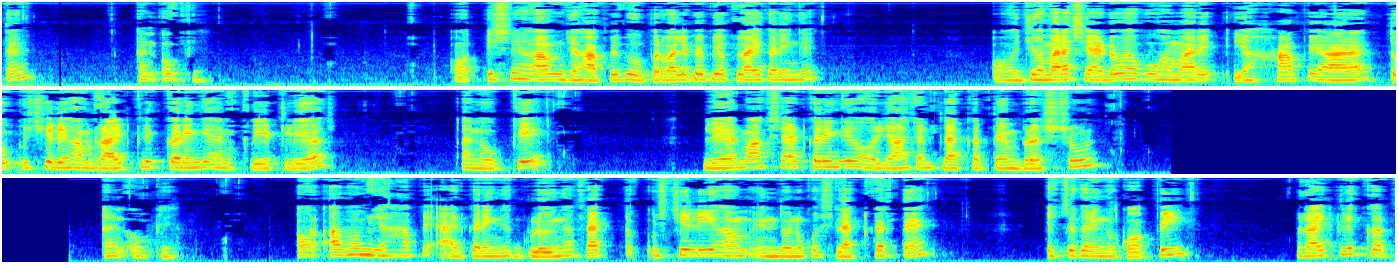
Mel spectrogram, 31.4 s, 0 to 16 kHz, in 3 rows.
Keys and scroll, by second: 2.3 space, 19.2 alt+space, 20.1 Caps_Lock, 29.0 ctrl+j.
